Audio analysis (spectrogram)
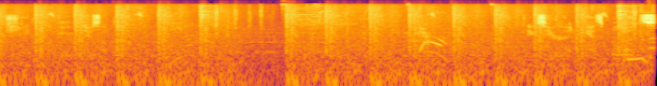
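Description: Pistol gunfire in the NIKKE video game, with sharp repeated shots in an uneven rhythm mixed with game effects and clanks, partly under talk.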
